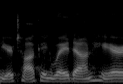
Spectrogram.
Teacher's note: vocal fry is like when you're talking away down here and you hear that kind of like crackle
